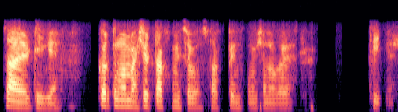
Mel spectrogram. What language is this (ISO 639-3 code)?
mar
